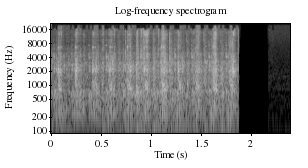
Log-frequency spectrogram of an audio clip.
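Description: An embroidery machine sews a dense satin stitch on fabric held in its hoop, a fast, steady mechanical whir and clatter that runs close and even for about two seconds, then stops abruptly into silence.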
